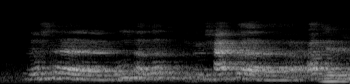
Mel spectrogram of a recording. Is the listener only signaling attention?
No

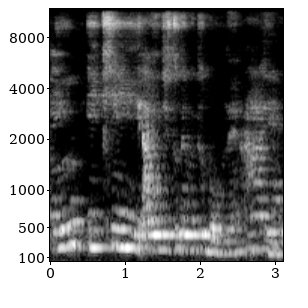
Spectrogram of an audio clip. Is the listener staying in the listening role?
No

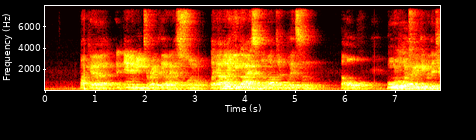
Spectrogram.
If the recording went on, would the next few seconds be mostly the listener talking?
No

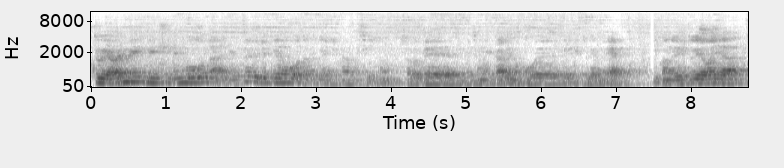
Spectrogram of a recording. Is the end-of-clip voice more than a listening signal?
No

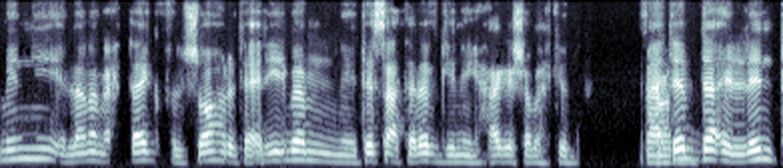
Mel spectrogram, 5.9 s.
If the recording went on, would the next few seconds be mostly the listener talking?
No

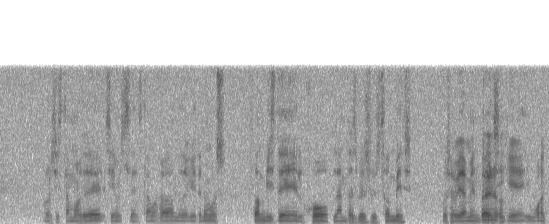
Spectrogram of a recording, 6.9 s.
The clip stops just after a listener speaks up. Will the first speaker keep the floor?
Yes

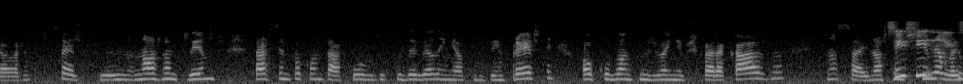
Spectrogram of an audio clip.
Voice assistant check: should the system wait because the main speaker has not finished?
No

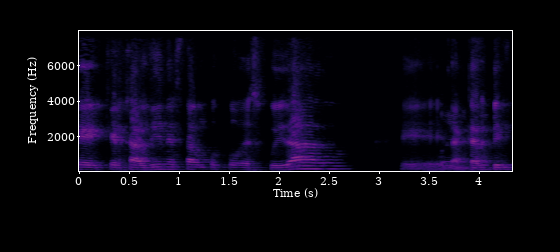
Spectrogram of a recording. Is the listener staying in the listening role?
Yes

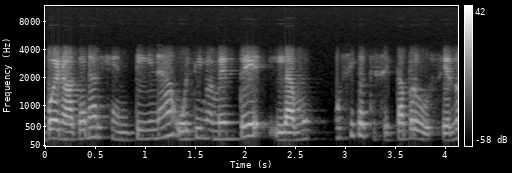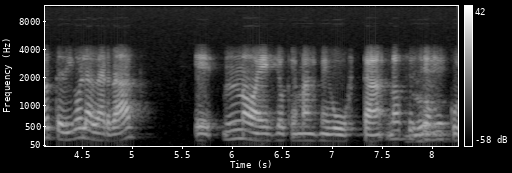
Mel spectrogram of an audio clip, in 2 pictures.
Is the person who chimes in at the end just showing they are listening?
Yes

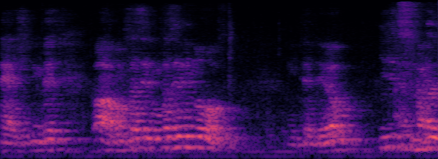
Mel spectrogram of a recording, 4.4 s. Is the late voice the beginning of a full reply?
Yes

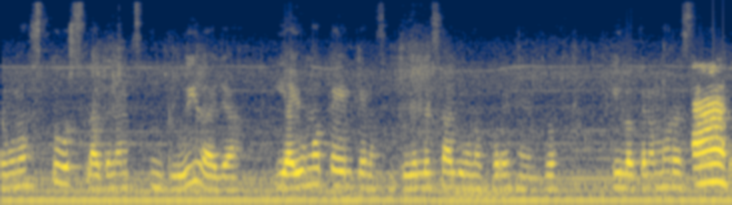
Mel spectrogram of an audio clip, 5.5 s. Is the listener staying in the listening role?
No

